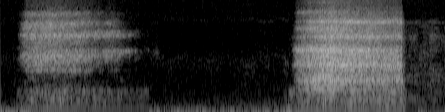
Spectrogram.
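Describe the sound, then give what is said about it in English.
Two deep, airy breaths in a grief-clearing sound healing session, each a steady, breathy rush lasting over a second, separated by a quiet pause; the second is louder. “Deep breath in with me.”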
